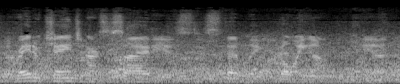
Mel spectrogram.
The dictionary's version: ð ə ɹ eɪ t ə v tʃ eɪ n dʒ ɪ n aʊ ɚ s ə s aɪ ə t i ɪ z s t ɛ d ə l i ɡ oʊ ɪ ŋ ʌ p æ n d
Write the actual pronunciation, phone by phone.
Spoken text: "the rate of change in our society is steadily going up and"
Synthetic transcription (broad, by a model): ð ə ɹ eɪ t ə v tʃ eɪ n dʒ ɪ n aʊ ɚ s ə s aɪ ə t i ɪ z s t ɛ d l i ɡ oʊ ɪ ŋ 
